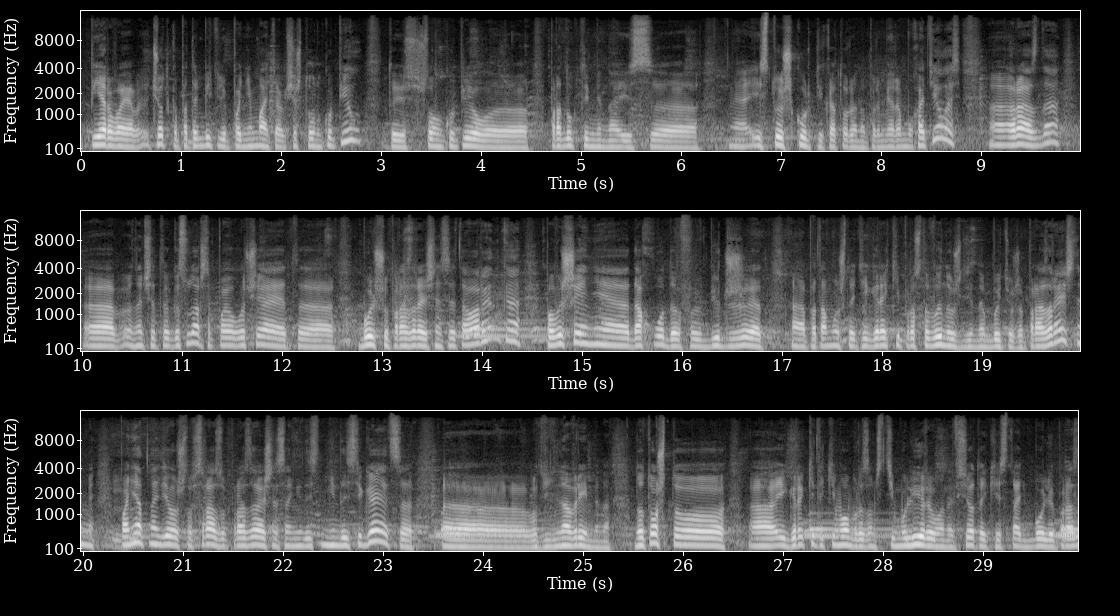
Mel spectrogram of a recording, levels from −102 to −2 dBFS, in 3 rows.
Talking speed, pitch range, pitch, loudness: 130 wpm, 135-165 Hz, 150 Hz, -24 LUFS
